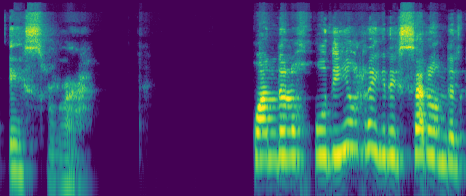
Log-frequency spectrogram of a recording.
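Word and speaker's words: עזרא: llama la atención que no es Esdras es más bien esra cuando los judíos regresaron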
